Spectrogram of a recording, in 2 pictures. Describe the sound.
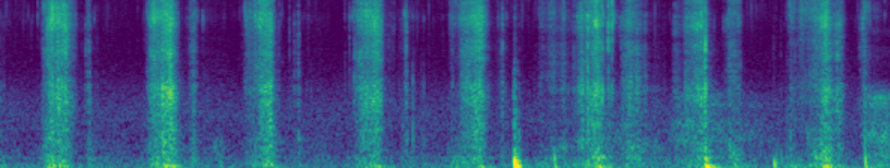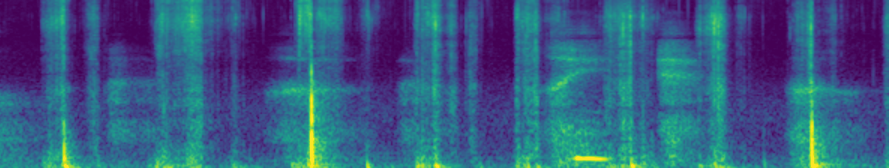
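Kitchen knife chopping vegetables on a board: many crisp, sharp knocks in an uneven rhythm, some in quick runs and some spaced apart, moderately quiet and heard alone.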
